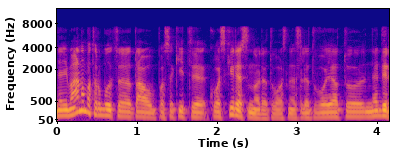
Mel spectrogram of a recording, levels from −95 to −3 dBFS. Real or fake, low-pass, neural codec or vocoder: real; 7.2 kHz; none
